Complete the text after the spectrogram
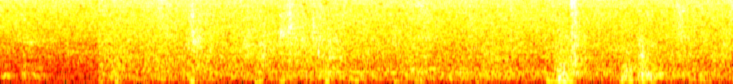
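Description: Footsteps thud softly across a floor.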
